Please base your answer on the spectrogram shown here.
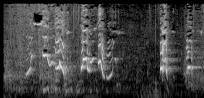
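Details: Playful miniature dachshund, a pet sausage dog: a run of high, bending whines and yelps that swoop up and down, in bursts of about half a second with short pauses, closing on a steadier whine.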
